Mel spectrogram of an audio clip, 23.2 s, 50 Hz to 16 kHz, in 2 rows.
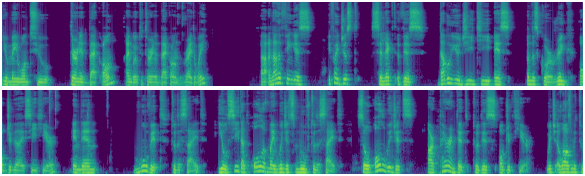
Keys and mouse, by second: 12.5 click, 14.3-15.7 drag, 22.3 click.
